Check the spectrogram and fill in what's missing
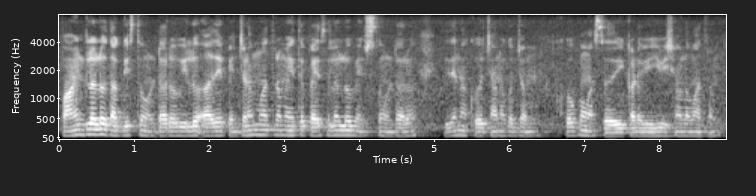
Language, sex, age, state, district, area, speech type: Telugu, male, 18-30, Telangana, Nalgonda, rural, spontaneous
